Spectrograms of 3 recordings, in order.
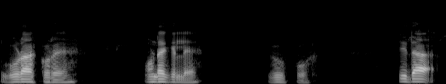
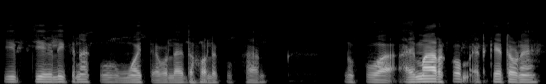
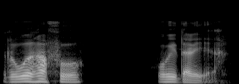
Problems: none marked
